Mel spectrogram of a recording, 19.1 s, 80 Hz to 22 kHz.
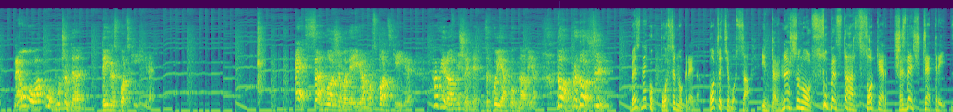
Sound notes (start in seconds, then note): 5.0 snaps his fingers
